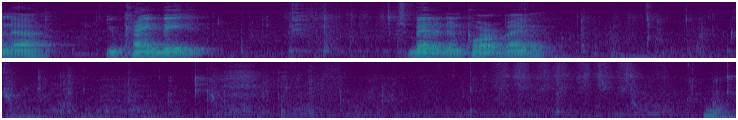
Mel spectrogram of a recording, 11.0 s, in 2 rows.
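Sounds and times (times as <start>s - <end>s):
people chewing: 4.2s - 9.2s, 10.6s - 11.0s.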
